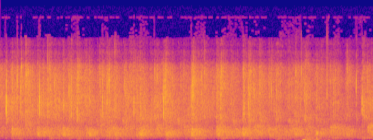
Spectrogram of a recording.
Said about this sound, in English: Let's give a round of applause for these strong mothers.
